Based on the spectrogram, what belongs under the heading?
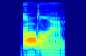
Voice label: "india", English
